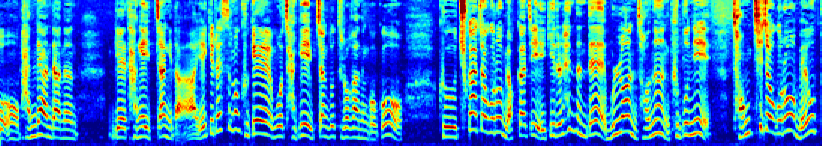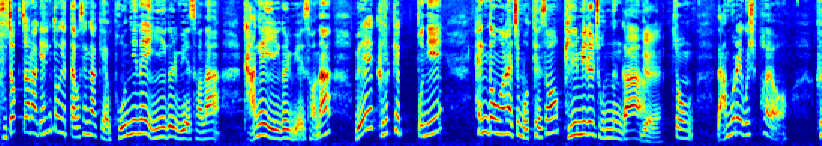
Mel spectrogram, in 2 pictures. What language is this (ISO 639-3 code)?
kor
